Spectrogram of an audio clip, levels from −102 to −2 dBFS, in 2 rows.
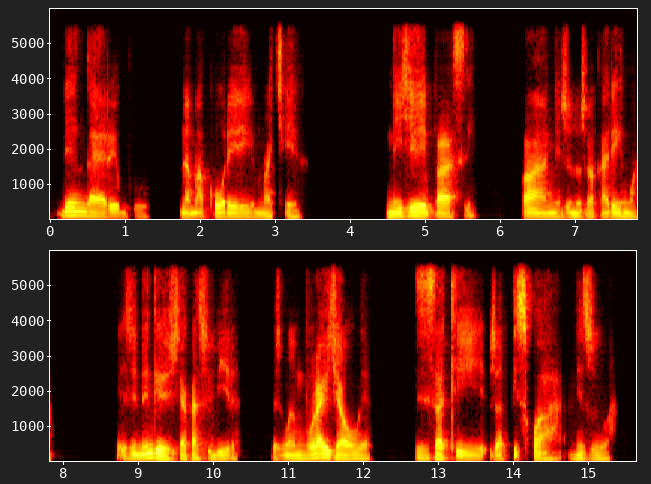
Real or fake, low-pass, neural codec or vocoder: fake; 5.4 kHz; codec, 16 kHz, 2 kbps, X-Codec, HuBERT features, trained on general audio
